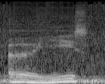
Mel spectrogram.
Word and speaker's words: Euis: Eis. Itu tuh nama Sunda, bro, dibacanya Eis.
